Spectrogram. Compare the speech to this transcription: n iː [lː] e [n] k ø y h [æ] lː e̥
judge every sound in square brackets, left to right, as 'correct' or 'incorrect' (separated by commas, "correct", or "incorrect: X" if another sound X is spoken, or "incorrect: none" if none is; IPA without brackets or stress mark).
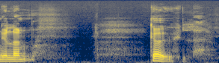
correct, correct, incorrect: i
